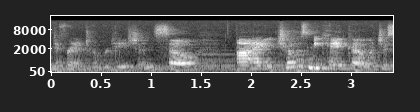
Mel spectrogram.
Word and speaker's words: Mekeka: different versions and different interpretations so i chose nikeica which is spelled m-e-k-e-k-a because um about 10 years ago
